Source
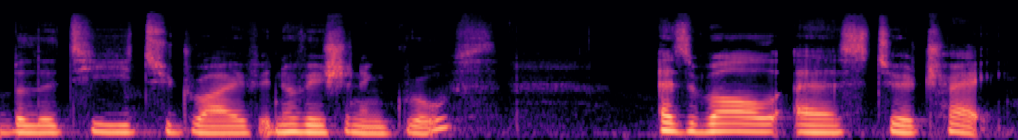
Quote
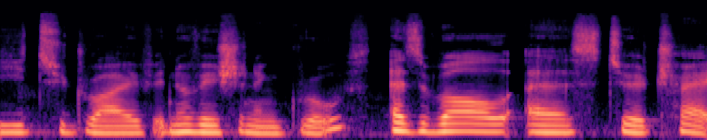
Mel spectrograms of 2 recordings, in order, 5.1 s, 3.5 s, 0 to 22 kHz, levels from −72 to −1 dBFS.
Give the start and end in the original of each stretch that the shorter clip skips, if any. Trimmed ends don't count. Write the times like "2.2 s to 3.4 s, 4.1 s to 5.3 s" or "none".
2.3 s to 3.2 s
